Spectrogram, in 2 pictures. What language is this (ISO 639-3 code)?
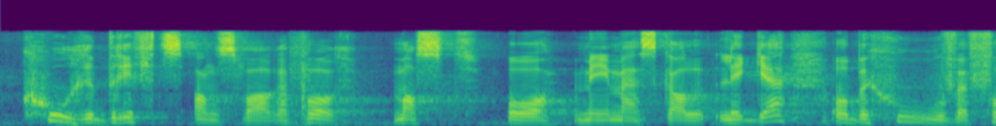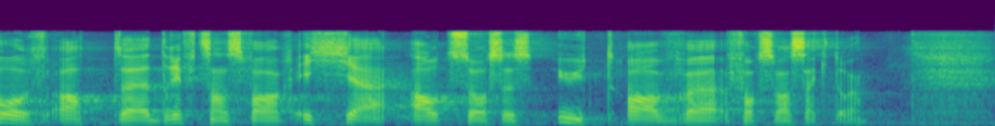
nor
